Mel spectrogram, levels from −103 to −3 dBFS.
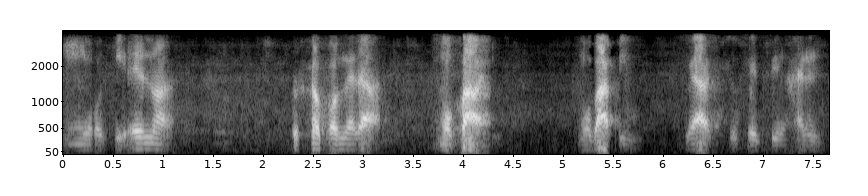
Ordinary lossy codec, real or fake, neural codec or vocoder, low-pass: AAC, 24 kbps; fake; codec, 24 kHz, 3 kbps, HILCodec; 3.6 kHz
